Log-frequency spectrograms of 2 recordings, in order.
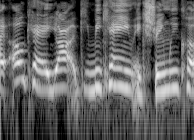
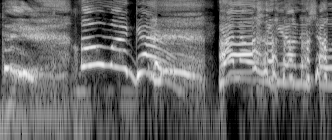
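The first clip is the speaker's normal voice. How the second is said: shrieking through laughter; cracking up and half yelling; laughing; 10 semitones higher than usual. Real, not acted. Laughing crying intro restart.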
